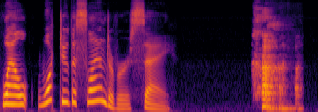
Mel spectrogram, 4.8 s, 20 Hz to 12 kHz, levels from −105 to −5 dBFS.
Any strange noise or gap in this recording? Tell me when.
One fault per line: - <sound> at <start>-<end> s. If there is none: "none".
- laugh at 3.8-4.6 s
